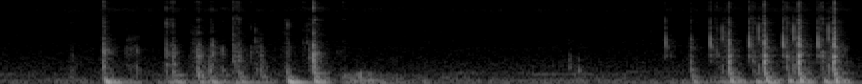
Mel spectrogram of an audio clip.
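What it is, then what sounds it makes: Plastic keycap capacitive keyboard. Fingertips tap quickly on a capacitive keyboard with plastic cat keycaps, making soft, muted clacks with a low thud and a bright click on top. A burst of typing is followed by a quiet pause of about a second, then another rapid flurry of keystrokes, with each tap dying away almost instantly.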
